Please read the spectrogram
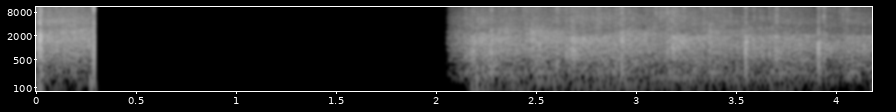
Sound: applause

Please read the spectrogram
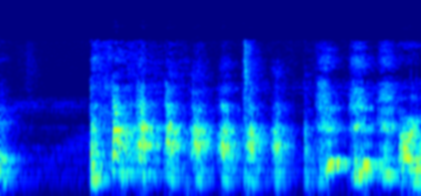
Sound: laughing

